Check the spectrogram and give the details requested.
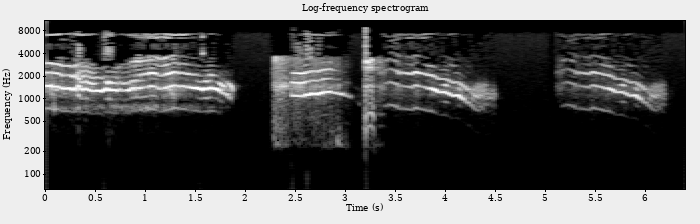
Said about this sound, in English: Now, this is an adult cat call that's in distress, and it's also got cottontails, territorial beta male, whatever that is, coyote food fight, female adult howl, jackrabbit, a whole bunch of other ones.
